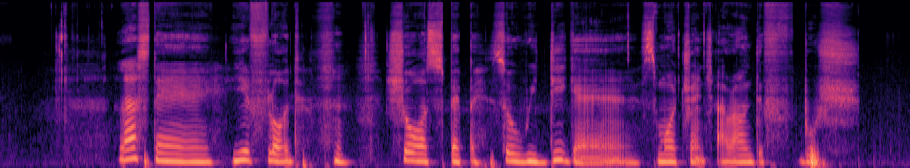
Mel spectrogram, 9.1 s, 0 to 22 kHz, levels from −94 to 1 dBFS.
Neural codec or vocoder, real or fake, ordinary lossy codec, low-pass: none; real; none; none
